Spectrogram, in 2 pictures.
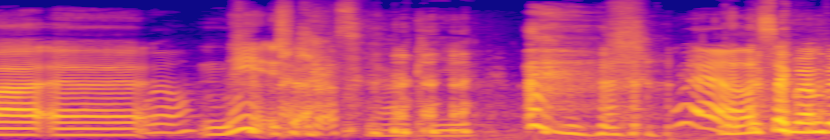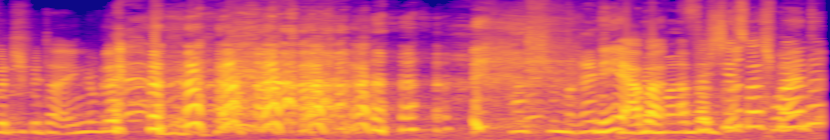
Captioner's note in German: Gelächter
